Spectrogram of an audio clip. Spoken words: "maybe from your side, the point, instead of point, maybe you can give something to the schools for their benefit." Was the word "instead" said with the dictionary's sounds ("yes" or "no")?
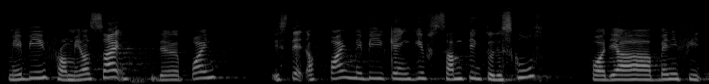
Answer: no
